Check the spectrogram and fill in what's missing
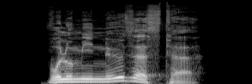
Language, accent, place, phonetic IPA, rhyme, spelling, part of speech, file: German, Germany, Berlin, [volumiˈnøːzəstə], -øːzəstə, voluminöseste, adjective, De-voluminöseste.ogg
- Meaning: inflection of voluminös: 1. strong/mixed nominative/accusative feminine singular superlative degree 2. strong nominative/accusative plural superlative degree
